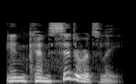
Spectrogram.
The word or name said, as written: inconsiderately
